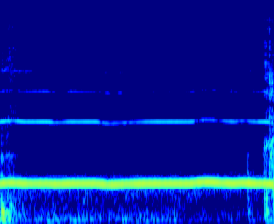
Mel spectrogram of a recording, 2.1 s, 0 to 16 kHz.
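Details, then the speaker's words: Minelab GPX 5000 metal detector with loss of depth: touching a probe to the op amp output gives a steady, pure tone with faint overtones where it should be silent; noise suspected from the 4053 or the mylar strip. "if I get in here and I touch the output there it makes a bit of a noise"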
